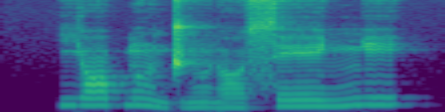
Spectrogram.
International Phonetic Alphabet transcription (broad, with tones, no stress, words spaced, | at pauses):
jɔ˦ɓũ˦˨d͡ʒũ˨ ɾɔ˨seː˦ ɲi˦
